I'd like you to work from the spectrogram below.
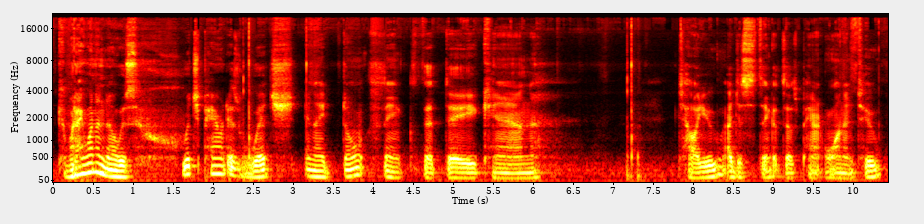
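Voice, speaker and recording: A man with an American accent talking casually as a vlogger, thinking aloud in halting commentary as he reads through results. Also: lowish voice, gravelly, dark tone, slight background noise. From born in Cuba, grew up in the US. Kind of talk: casual update talk, reading results aloud.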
